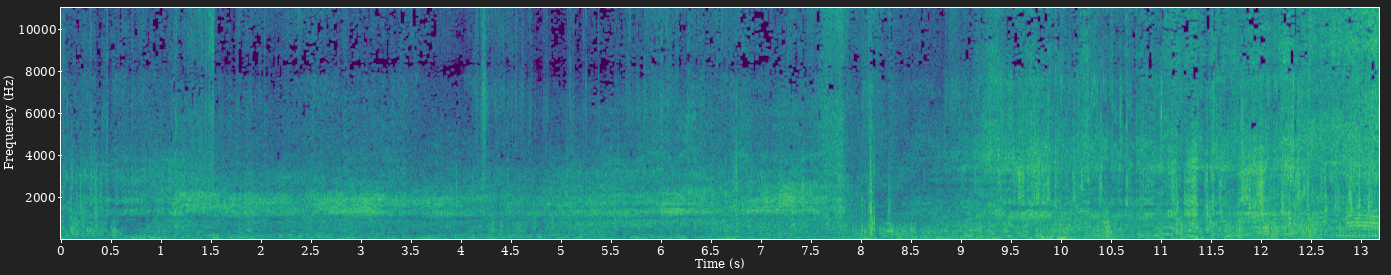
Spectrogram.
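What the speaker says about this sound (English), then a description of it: "here comes a YFZ 450 and a Can-Am 450 DS." Yamaha YFZ 450 and Can-Am 450 DS ATVs racing across sand dunes make a constant, windy engine roar that swells louder midway as they approach, with voices talking over it.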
